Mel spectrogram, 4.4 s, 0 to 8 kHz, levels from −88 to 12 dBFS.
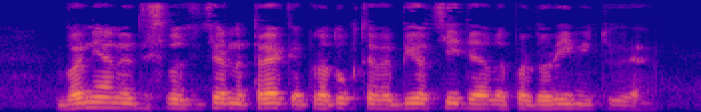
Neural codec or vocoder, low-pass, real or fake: none; 7.2 kHz; real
